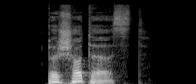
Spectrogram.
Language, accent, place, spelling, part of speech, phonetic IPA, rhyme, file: German, Germany, Berlin, beschotterst, verb, [bəˈʃɔtɐst], -ɔtɐst, De-beschotterst.ogg
- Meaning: second-person singular present of beschottern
